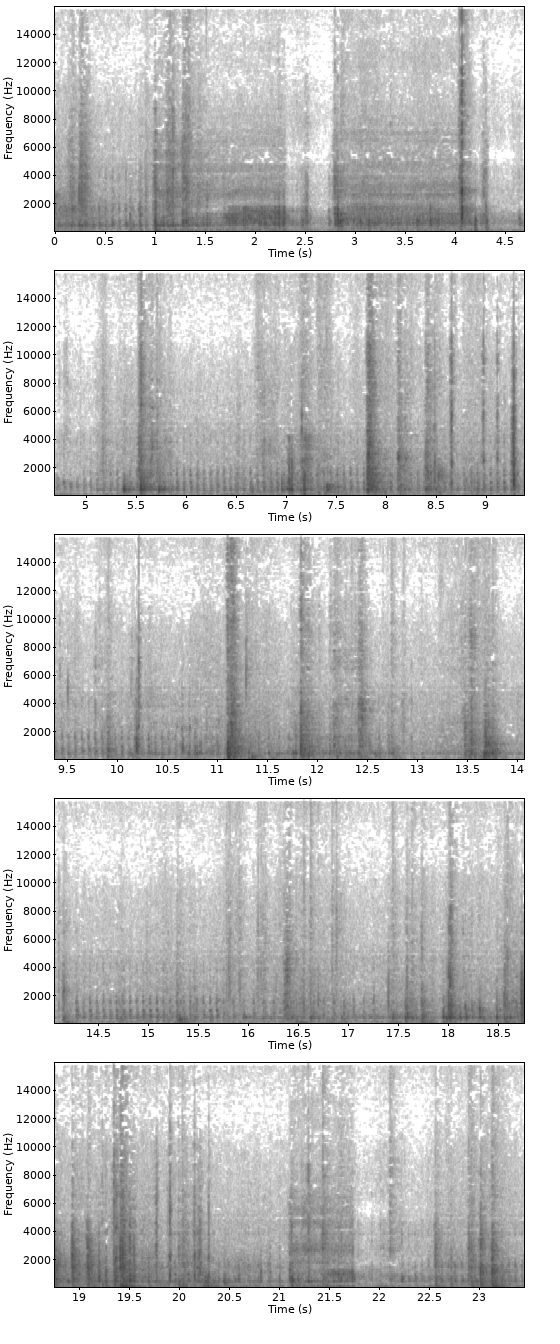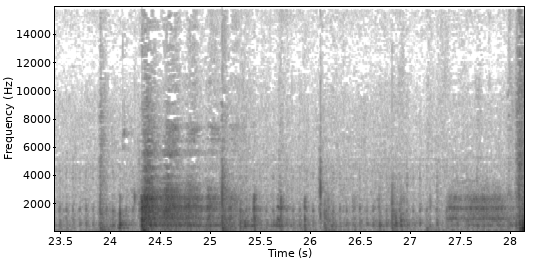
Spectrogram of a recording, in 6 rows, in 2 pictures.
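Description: Kittens playing on a wooden floor and in a cardboard box: an irregular patter of small paws and claws with quick clicks, scratches and rustles, loudest about 11 seconds and 24 seconds in.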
